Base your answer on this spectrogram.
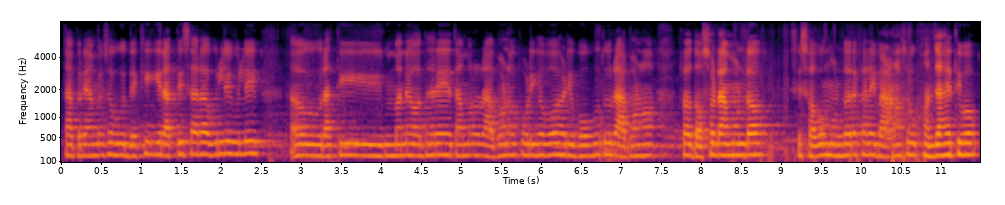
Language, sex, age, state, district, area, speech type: Odia, female, 45-60, Odisha, Dhenkanal, rural, spontaneous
